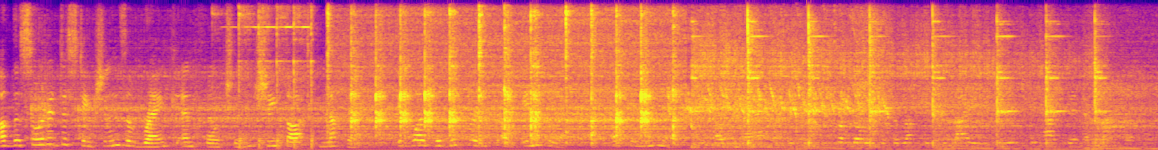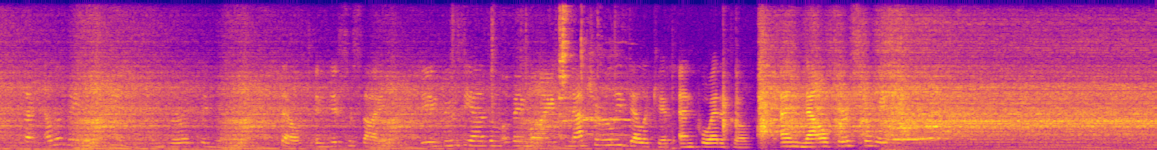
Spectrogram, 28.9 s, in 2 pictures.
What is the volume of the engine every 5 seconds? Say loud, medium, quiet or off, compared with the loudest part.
loud, loud, loud, loud, medium, loud.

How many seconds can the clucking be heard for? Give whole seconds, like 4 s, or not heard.
5 s.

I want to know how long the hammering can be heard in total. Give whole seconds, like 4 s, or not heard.
11 s.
